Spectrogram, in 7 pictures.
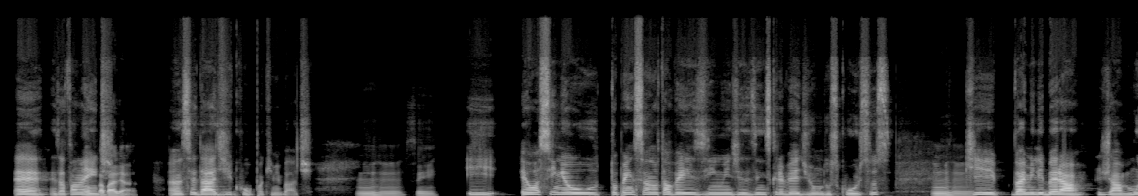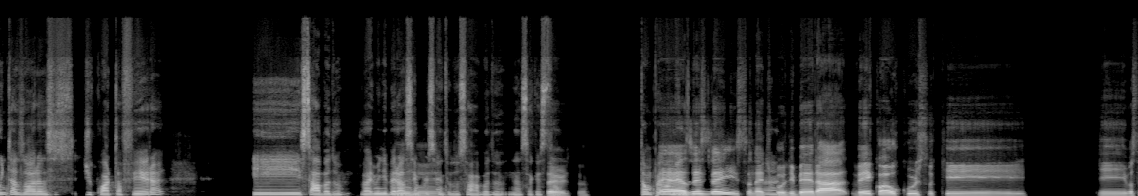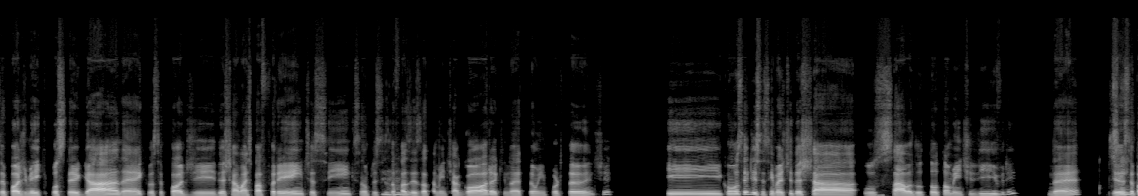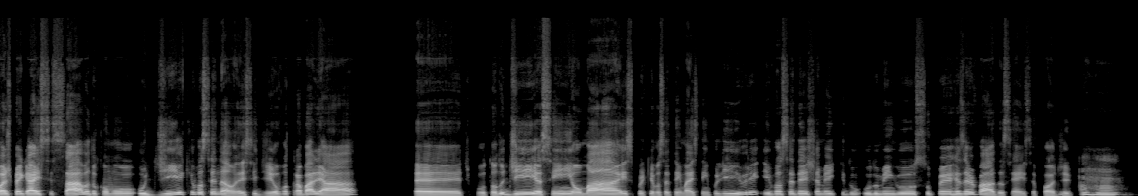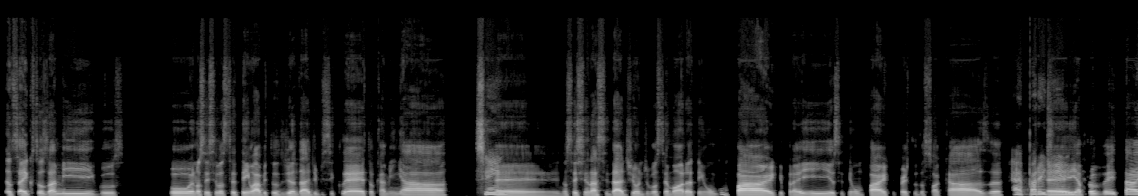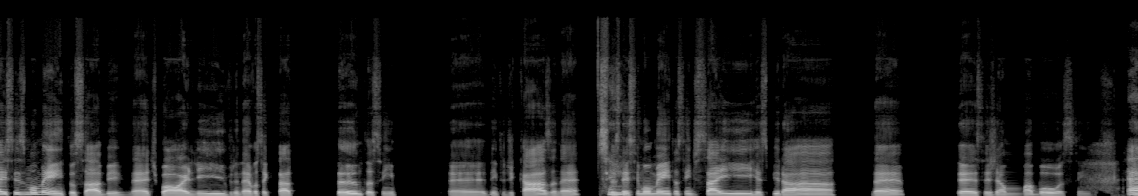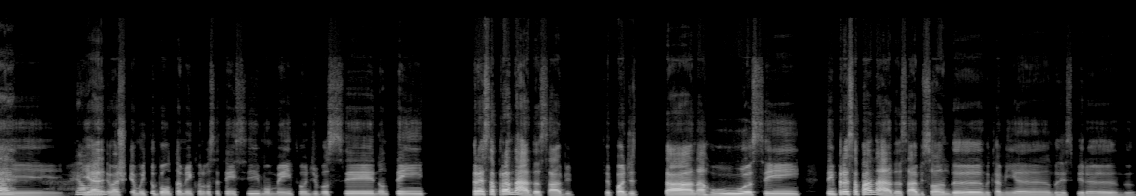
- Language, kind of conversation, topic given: Portuguese, advice, Como posso manter uma vida social ativa sem sacrificar o meu tempo pessoal?
- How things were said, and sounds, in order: other background noise; tapping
